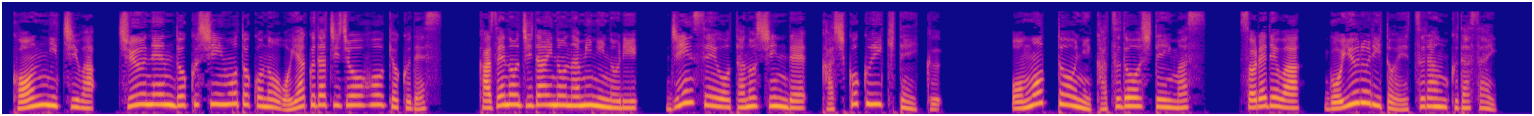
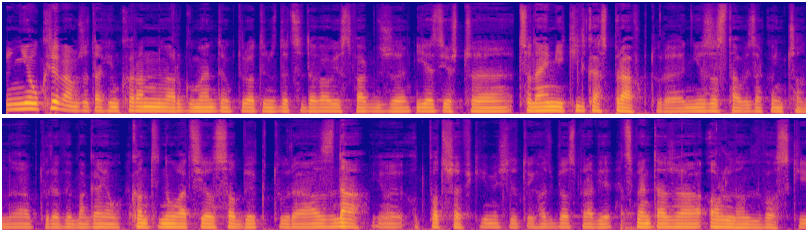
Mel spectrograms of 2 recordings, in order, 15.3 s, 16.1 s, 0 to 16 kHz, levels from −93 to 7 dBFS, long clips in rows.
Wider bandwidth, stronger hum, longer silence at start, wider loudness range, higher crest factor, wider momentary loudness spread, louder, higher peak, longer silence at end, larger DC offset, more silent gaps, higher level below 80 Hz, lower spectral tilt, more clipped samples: second, 12 kHz vs 15 kHz; neither; about the same, 0.1 s vs 0.05 s; about the same, 4 LU vs 4 LU; about the same, 16 dB vs 18 dB; about the same, 11 LU vs 10 LU; about the same, -19 LUFS vs -19 LUFS; about the same, -2 dBFS vs 0 dBFS; first, 0.35 s vs 0 s; neither; neither; second, -54 dBFS vs -44 dBFS; second, -5 dB/octave vs -7 dB/octave; neither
